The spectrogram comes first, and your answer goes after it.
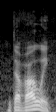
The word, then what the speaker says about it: Diwali: They spell it with a W, but it sounds like a V. So it's Oh, is it Diwali. Diwali? Diwali.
